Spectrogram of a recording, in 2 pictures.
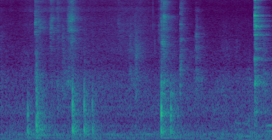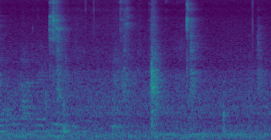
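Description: A spoon clinking and scraping against a metal can in short, irregular clicks while baking soda is scooped out of it.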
